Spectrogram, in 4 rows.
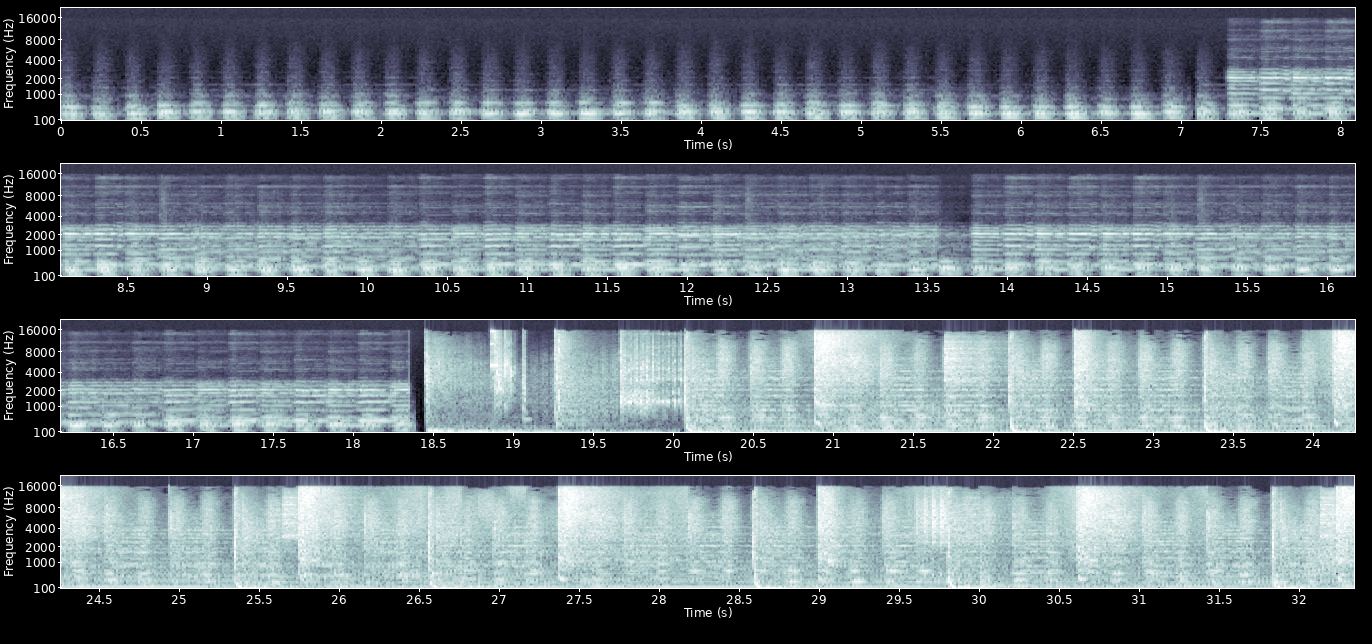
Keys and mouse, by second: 1.6 ctrl+r, 2.8 s, 8.3 ctrl+l, 9.4 g, 15.0 s, 17.9 alt+z, 18.2 click, 19.9 alt+click, 20.3 middle click, 21.6 e, 24.7 alt+z, 25.0 click, 25.7 alt+z, 25.9 click, 26.6 g, 28.4 Tab, 29.5 KP_Decimal, 30.2 click, 31.3 click.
